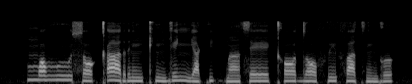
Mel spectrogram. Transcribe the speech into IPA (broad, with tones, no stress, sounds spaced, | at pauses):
m ɔ˦ v uː˦ s ɔ˨ kʼ a˦˨ r ĩ˨ kʰ ĩ˨ ɡ e˦ ɲ a˨ k i˦ ɡ͡b ã˨ s eː˦ kʰ ɔ˦ d ɔ˦˨ f ĩ˦ f a˦˨ t͡s ĩ˨ ɡ ʊ˦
